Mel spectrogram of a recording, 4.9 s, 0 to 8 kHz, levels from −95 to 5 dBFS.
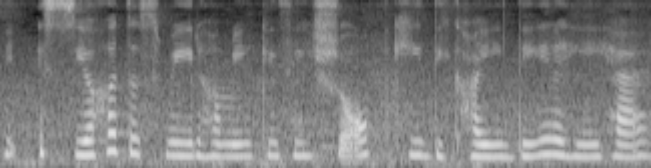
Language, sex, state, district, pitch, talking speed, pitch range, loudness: Hindi, female, Punjab, Fazilka, 235 Hz, 135 wpm, 225-250 Hz, -16 LUFS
